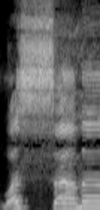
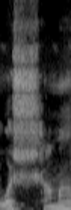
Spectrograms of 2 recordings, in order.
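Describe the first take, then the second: First: The consonant is pronounced as a thin s. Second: The consonant is pronounced as sh. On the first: The speaker calls it right. "পাতলা। ওয়াসসামা পরিষ্কার।" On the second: The speaker calls it wrong. "ওয়াশামা অনেকে বলে ফেলে, ওয়াশামা নয়"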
